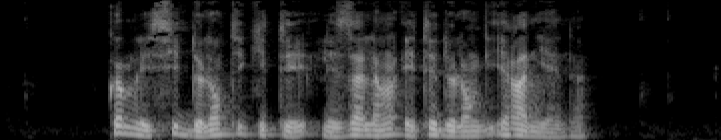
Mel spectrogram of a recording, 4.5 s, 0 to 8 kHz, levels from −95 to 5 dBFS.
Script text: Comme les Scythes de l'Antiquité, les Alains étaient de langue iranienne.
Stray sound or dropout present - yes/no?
no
